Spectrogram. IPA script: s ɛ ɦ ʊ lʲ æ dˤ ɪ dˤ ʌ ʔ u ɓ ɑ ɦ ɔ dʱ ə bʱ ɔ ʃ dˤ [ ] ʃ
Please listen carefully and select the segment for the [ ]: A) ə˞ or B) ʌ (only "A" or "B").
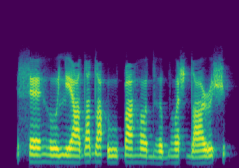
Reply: A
